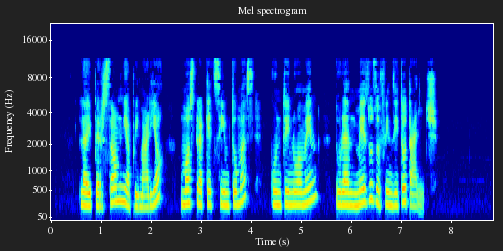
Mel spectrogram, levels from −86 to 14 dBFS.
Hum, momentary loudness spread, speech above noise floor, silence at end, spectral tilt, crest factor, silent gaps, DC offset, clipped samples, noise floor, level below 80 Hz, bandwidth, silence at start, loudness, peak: none; 8 LU; 51 dB; 1.15 s; -3 dB/octave; 18 dB; none; under 0.1%; under 0.1%; -73 dBFS; -78 dBFS; 11.5 kHz; 0.6 s; -23 LUFS; -6 dBFS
